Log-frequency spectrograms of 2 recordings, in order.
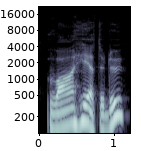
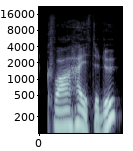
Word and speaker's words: hva heter du: Indeed, the phrase hva heter du may be pronounced more like hva heiter du in certain parts of the country.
